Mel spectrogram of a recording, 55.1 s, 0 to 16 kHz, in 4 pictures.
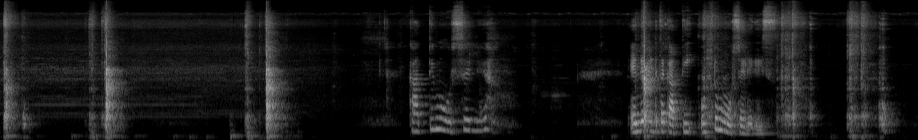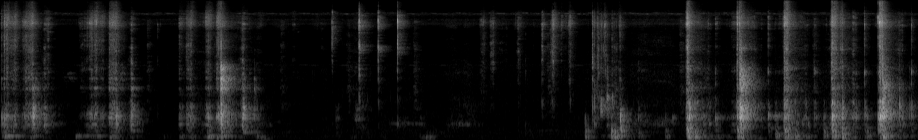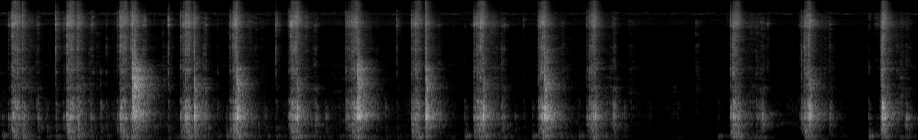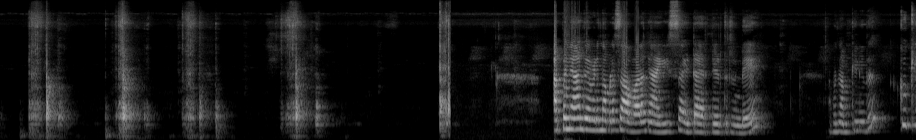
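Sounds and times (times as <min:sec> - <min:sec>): knife chopping onion on board: 0:00.0 - 0:00.5, 0:01.1 - 0:02.0, 0:02.8 - 0:04.4, 0:09.5 - 0:11.0, 0:11.6 - 0:17.8, 0:22.6 - 0:36.9, 0:38.3 - 0:44.7, 0:45.5 - 0:46.2.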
